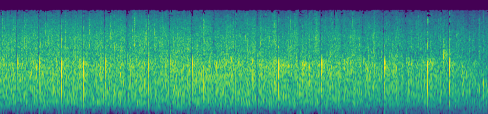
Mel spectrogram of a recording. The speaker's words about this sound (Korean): 우리 분당과 수지에서 구리 채플과 필그림 하우스에 계신 모든 성도님들에게 큰 격려의 박수 부탁드립니다.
